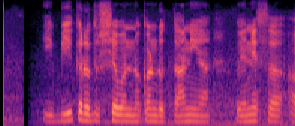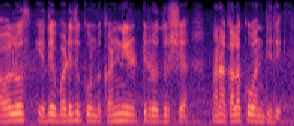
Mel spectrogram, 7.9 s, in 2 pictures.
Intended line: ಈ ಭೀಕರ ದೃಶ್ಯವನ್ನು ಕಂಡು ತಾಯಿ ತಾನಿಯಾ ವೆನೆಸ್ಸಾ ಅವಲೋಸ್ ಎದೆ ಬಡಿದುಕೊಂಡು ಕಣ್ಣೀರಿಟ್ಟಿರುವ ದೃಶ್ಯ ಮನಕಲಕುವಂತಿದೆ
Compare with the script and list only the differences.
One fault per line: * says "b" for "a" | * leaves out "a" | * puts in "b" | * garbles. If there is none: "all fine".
* leaves out "ತಾಯಿ"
